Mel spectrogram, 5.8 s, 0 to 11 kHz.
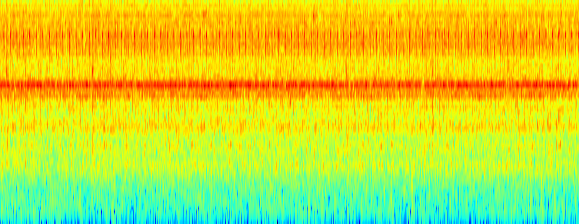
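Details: Kymco Many 100/110 scooter at steady speed: a thin, constant high squeal over the quiet engine comes from dry slider rails in the rear pulley of the CVT transmission.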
